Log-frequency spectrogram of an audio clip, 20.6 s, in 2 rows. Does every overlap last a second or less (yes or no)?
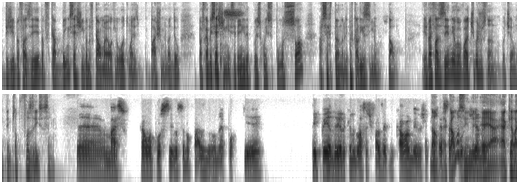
no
